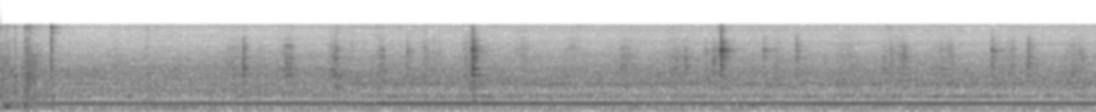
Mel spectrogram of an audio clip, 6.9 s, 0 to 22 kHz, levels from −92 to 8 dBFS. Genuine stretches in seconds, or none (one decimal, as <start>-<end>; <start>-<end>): 0.0-1.8; 2.4-3.9; 4.9-6.9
